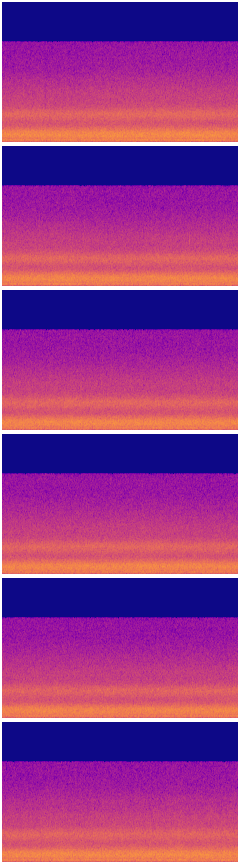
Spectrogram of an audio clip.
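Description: Steady, dense hum of a crowd of honey bees flying close around busy hive entrances: the sound of heavy foraging flight traffic, workers streaming in and out with pollen and nectar.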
